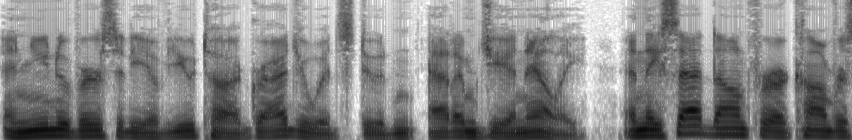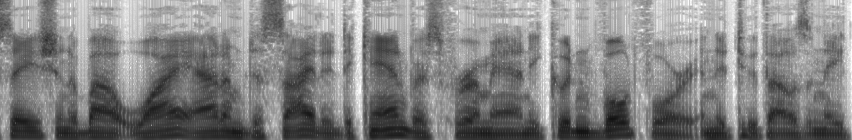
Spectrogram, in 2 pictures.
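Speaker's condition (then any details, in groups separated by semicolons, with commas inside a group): No condition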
